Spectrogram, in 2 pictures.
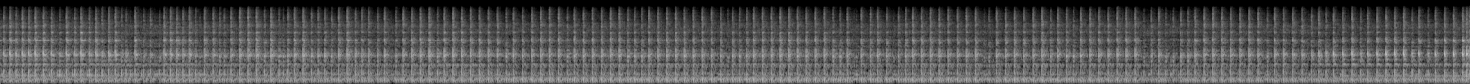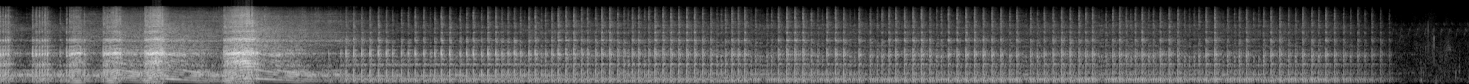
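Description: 47 cc two-stroke pocket bike engine running steadily on its first start after reassembly. About halfway through it is revved in several quick blips, its pitch rising and falling, then it settles back to a steady run. The sound cuts off shortly before the end.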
